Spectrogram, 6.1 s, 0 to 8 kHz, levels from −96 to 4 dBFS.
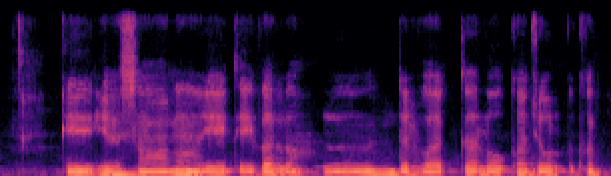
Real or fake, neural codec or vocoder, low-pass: fake; codec, 44.1 kHz, 2.6 kbps, SNAC; 7.2 kHz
